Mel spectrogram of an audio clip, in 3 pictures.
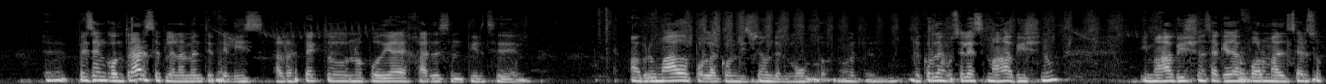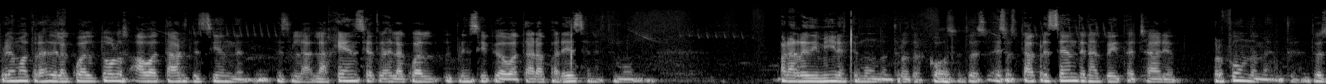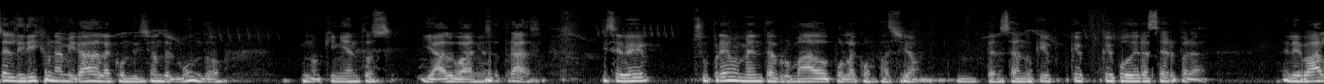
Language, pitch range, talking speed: Spanish, 140-170 Hz, 155 wpm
